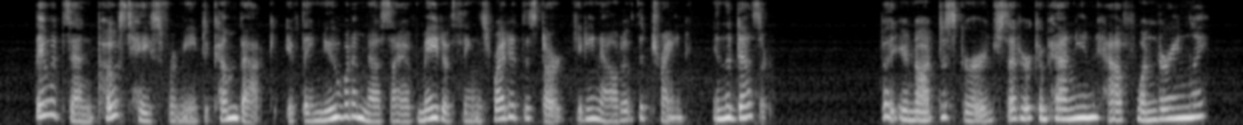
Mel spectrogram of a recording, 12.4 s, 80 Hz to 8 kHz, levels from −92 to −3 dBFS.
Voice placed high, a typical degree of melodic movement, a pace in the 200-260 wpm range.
Yes: high, 230 Hz; average, 4.2 semitones; fast, 205 wpm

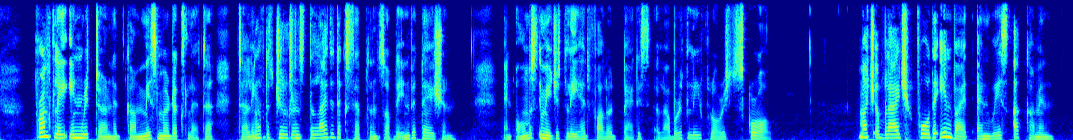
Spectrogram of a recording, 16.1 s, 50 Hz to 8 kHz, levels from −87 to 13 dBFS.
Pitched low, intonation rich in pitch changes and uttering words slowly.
No: medium, 150 Hz; wide, 6.6 semitones; slow, 125 wpm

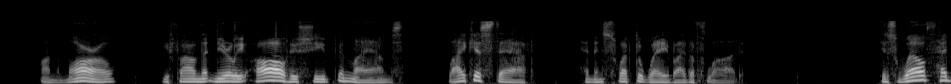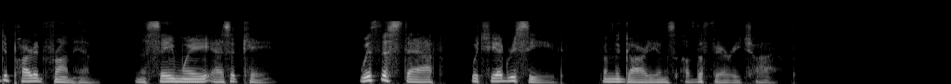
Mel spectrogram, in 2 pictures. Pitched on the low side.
Yes: low, 120 Hz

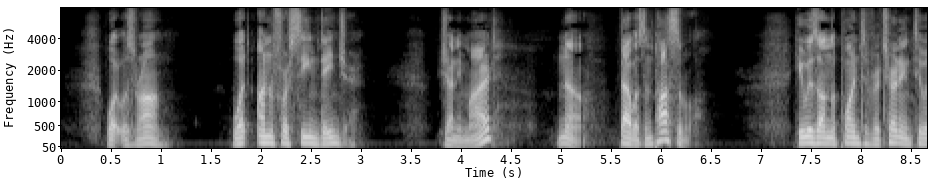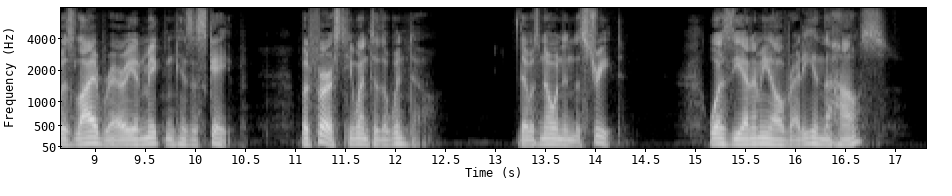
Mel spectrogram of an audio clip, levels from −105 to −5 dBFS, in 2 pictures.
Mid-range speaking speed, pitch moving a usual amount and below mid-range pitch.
Yes: average, 160 wpm; average, 3.1 semitones; low, 110 Hz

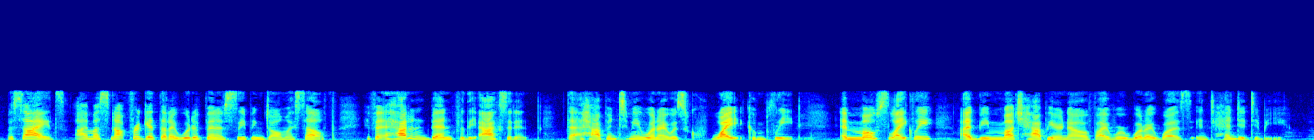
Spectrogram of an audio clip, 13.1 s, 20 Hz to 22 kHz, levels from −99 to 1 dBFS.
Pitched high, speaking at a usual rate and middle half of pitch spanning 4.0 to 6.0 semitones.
No: high, 225 Hz; fast, 220 wpm; average, 4.5 semitones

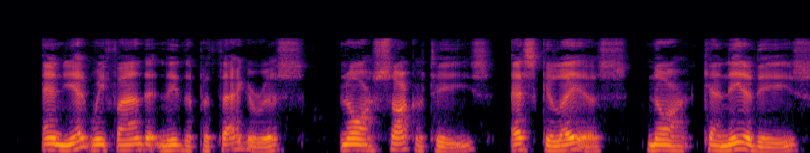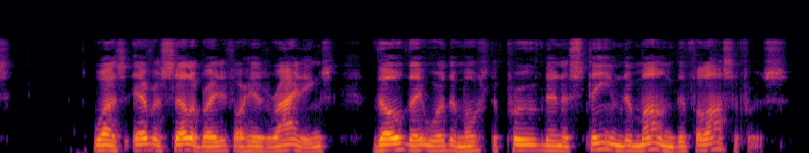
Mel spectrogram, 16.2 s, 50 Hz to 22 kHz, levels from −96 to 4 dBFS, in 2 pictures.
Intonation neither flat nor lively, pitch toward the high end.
No: average, 3.1 semitones; low, 130 Hz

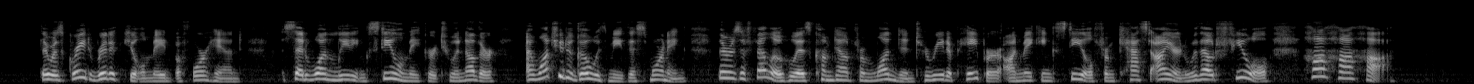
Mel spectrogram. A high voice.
Yes: high, 205 Hz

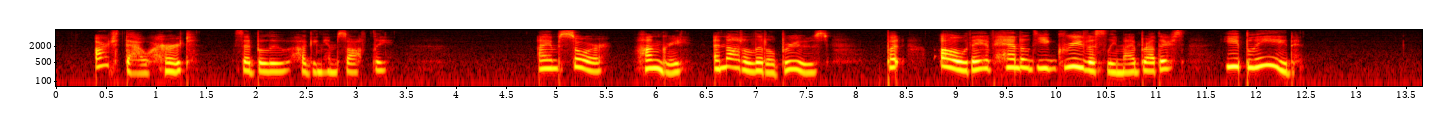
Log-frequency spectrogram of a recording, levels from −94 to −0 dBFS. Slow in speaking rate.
Yes: slow, 125 wpm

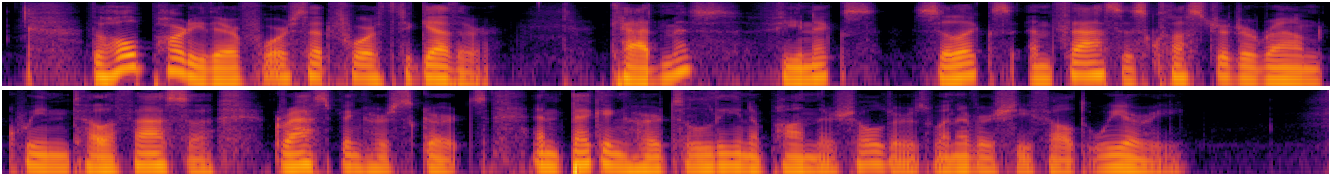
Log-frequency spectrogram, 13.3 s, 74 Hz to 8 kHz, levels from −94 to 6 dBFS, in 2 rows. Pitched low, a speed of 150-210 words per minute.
No: low, 105 Hz; average, 140 wpm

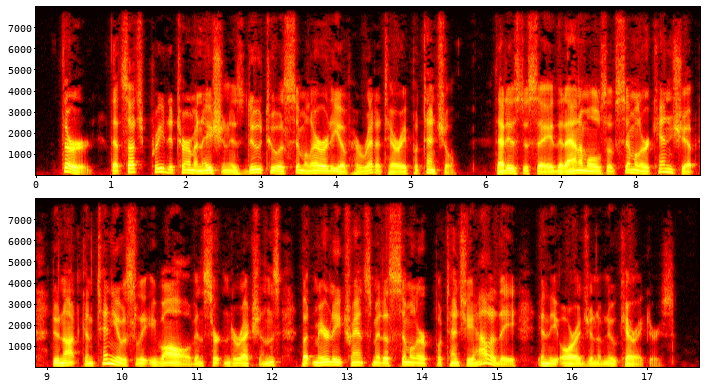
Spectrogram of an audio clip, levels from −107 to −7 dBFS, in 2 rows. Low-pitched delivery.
Yes: low, 105 Hz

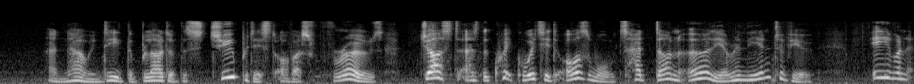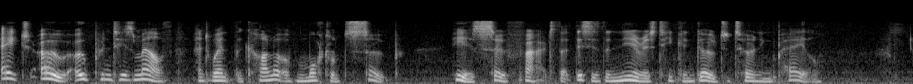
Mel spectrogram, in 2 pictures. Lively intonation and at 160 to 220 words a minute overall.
Yes: wide, 7.5 semitones; average, 165 wpm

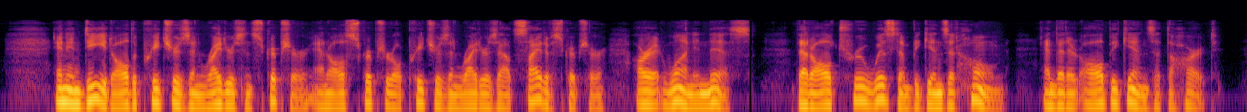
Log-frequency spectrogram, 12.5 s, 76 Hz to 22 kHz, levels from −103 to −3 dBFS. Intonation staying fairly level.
No: average, 3.0 semitones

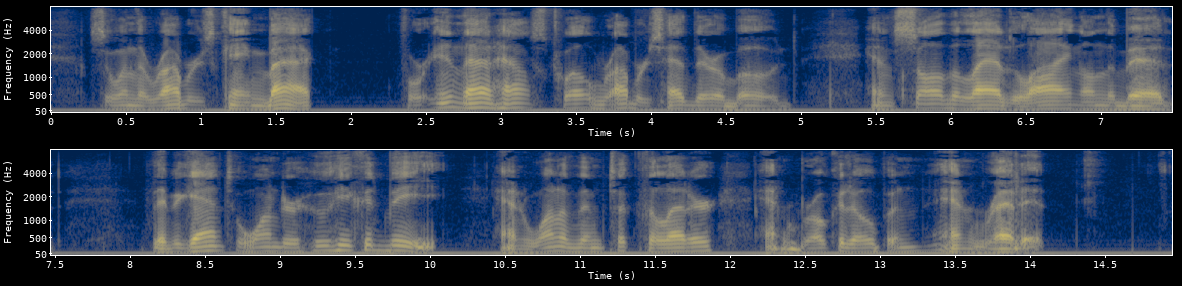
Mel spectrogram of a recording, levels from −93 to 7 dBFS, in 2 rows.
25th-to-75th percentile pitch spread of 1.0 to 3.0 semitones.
No: average, 4.9 semitones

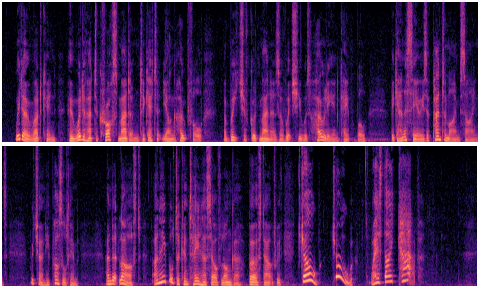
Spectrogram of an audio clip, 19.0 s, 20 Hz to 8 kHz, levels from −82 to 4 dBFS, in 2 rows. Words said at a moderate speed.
Yes: average, 160 wpm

